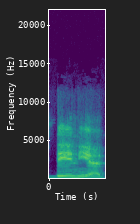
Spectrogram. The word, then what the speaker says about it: Dania: sorry to interrupt you my name is dania d-a-n-i-a my apologies for the pronunciation so that's dania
